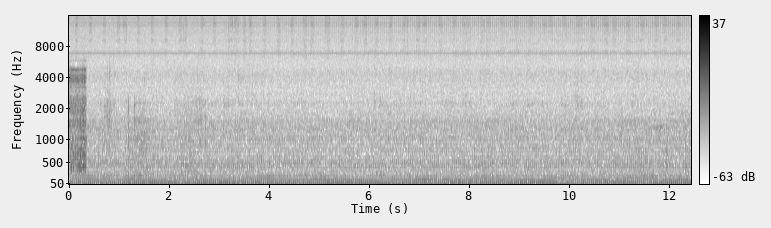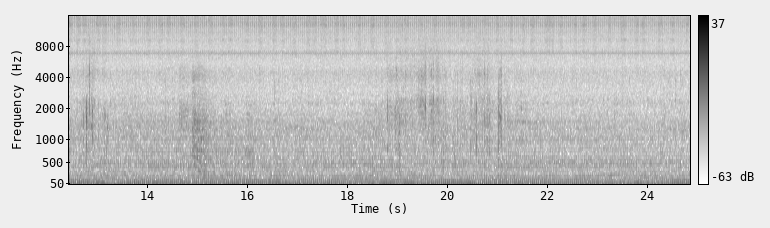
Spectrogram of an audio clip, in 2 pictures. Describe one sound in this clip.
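A car engine idles steadily, heard from inside the car.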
